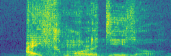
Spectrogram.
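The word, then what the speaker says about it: eikmolatizo (αἰχμαλωτίζω): And that Greek word there is eikmolatizo. I have a software program, and it says eikmolatizo. Teaches me how to pronounce it.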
